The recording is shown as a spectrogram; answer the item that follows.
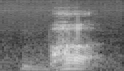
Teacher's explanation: Now, plosives from the bilabial position to the velar position can have 4 different laryngeal states normally, that is voiceless, unaspirated p, voiceless aspirated p, voiced unaspirated b, voiced aspirated or murmur or breathy sound such as bh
